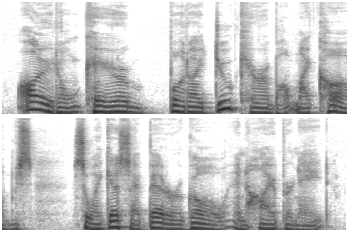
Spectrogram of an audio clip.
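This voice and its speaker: A put-on character voice moves at a fairly slow pace in a very clean recording with a silent background. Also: man, fairly low pitch for a man. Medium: read story.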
